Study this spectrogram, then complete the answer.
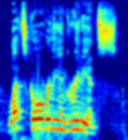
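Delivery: usual speaking voice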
